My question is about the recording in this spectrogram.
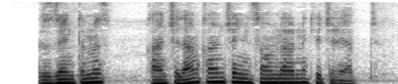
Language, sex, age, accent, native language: Uzbek, male, 19-29, Namangan, Uzbek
